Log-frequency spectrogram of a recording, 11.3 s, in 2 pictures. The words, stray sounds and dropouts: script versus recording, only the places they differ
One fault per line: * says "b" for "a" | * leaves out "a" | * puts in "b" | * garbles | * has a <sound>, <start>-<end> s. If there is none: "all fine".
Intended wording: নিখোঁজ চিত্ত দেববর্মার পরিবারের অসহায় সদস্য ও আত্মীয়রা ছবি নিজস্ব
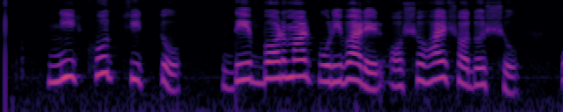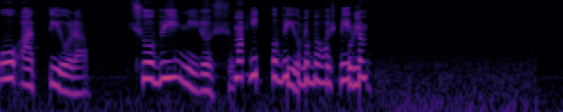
* garbles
